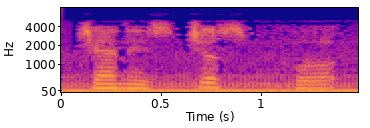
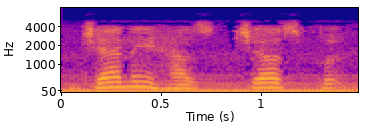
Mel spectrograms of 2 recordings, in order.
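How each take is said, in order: First: The word has is shortened onto the name. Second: The word has is said in full. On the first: The speaker calls it right. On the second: The speaker calls it wrong.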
